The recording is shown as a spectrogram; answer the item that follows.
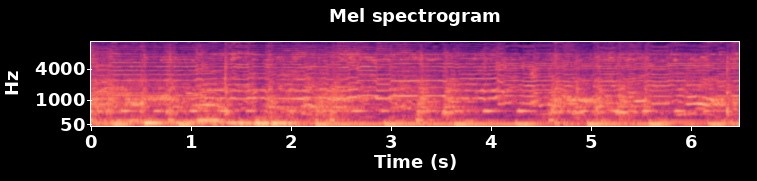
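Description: Live jaranan ensemble music: a shrill, reedy slompret (shawm) melody with held, wavering notes over drums and gongs.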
